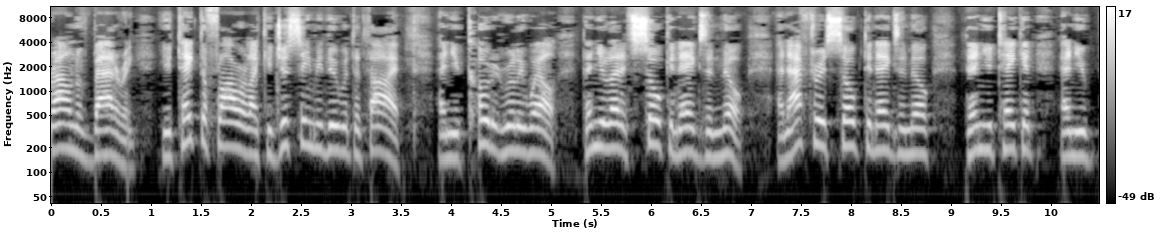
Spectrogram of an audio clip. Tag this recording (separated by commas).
Speech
